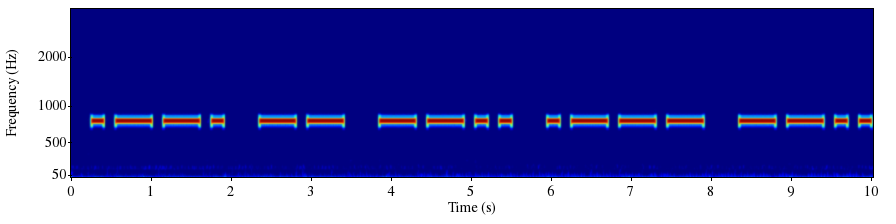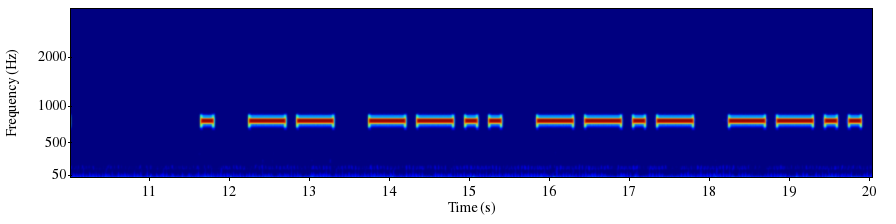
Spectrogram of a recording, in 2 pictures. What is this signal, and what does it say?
Morse code, heard as a keyed tone, about 8 wpm, 800 Hz. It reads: PMZJZ EMZQZ
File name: telegrafia / i2tfj / Lez9 35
